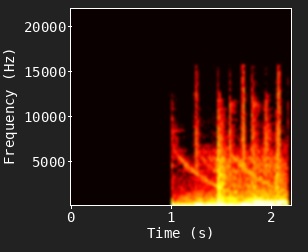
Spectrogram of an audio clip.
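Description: Electronic menu music starts up.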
